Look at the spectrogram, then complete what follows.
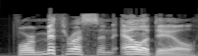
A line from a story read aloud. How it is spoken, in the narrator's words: bellowed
